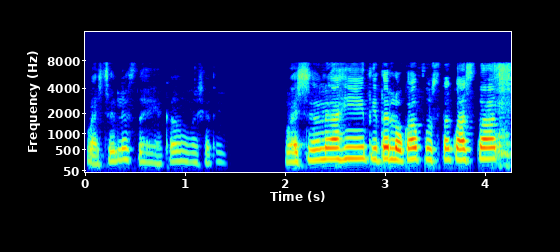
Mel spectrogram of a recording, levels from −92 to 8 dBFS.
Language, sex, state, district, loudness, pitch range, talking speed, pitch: Marathi, female, Maharashtra, Chandrapur, -19 LUFS, 215-270 Hz, 180 wpm, 250 Hz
